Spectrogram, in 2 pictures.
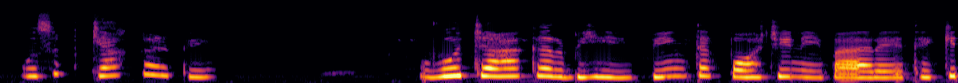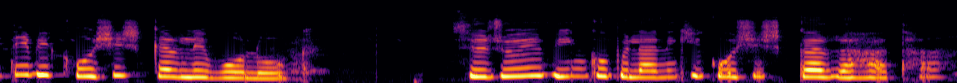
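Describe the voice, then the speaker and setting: A woman's voice: very high voice, dark tone, no echo. A woman telling a fan fiction story in a dramatic storytelling style, repeating phrases for emphasis.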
